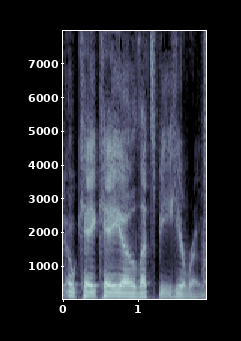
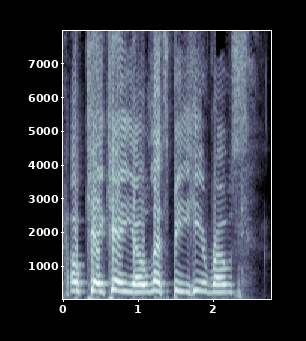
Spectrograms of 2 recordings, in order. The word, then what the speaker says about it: OKKO Let's Be Heroes: But also, I didn't direct OKKO Let's Be Heroes, so what do I know? – Wait, hold on. You didn't say that right. – OKKO Let's Be Heroes! – There we go.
